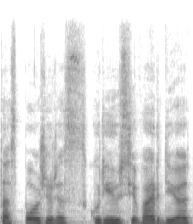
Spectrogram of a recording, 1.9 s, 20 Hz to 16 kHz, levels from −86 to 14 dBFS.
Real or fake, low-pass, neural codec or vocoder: real; 14.4 kHz; none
